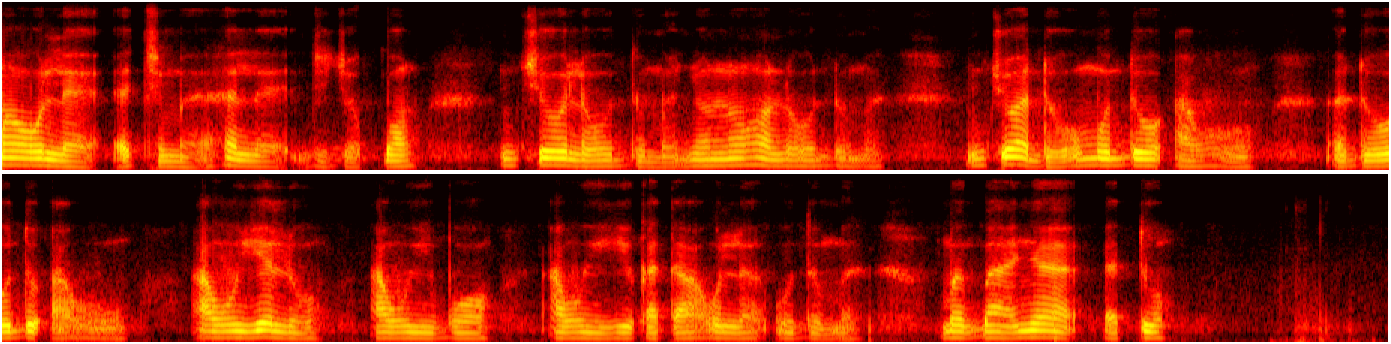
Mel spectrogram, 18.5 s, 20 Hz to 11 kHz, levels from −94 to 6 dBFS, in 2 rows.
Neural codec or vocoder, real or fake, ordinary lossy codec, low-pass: none; real; Opus, 16 kbps; 9.9 kHz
